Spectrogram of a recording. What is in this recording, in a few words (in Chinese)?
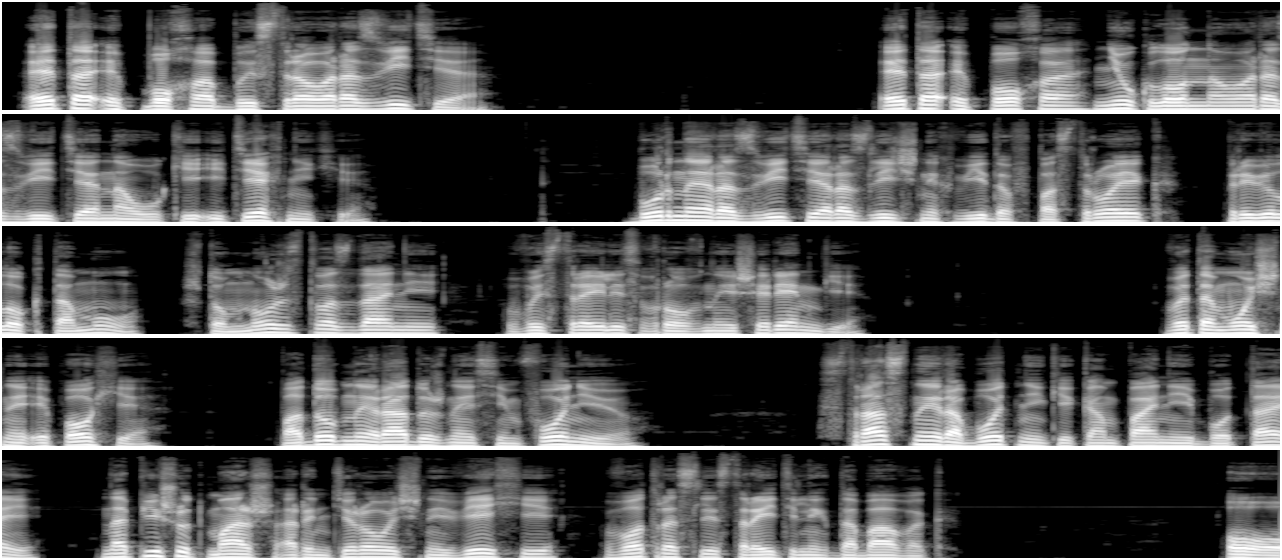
外籍俄语男; 这是一个飞速前进的时代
